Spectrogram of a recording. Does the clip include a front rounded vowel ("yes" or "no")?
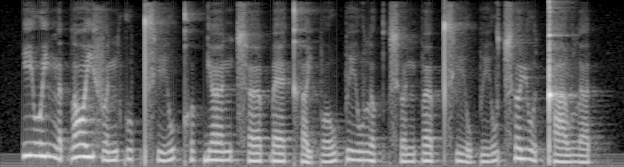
yes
